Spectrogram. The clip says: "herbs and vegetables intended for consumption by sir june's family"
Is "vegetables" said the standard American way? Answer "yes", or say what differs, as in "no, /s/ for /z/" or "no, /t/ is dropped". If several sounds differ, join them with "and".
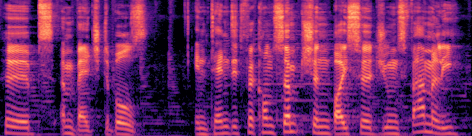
yes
